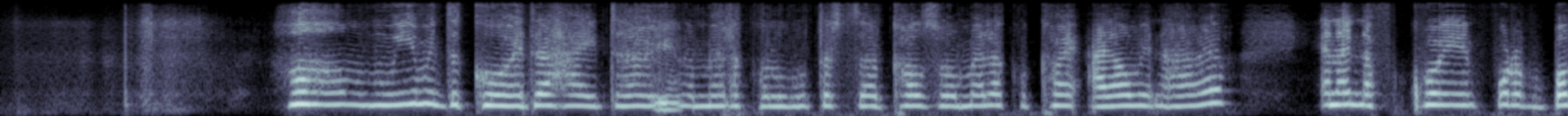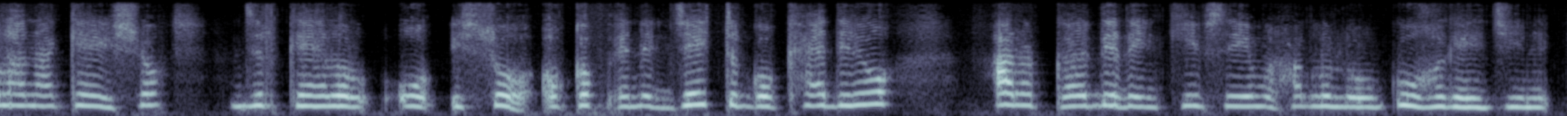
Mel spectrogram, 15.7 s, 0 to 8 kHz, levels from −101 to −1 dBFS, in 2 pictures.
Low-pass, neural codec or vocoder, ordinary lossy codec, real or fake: 7.2 kHz; codec, 16 kHz in and 24 kHz out, 0.4 kbps, LongCat-Audio-Codec, fine tuned four codebook decoder; none; fake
